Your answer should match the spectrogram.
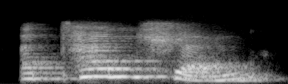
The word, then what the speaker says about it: attention: Attention.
